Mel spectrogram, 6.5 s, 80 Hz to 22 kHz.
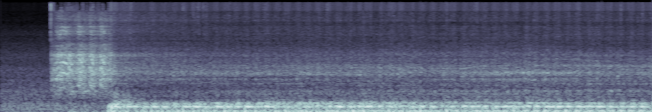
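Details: Suzuki GSXR750 after a valve-seal/cylinder head repair for low compression, new intake manifolds and no air leaks, mixture screws at two turns: the starter whirs briefly, then the engine catches and settles to a steady, even idle. Healthy.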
